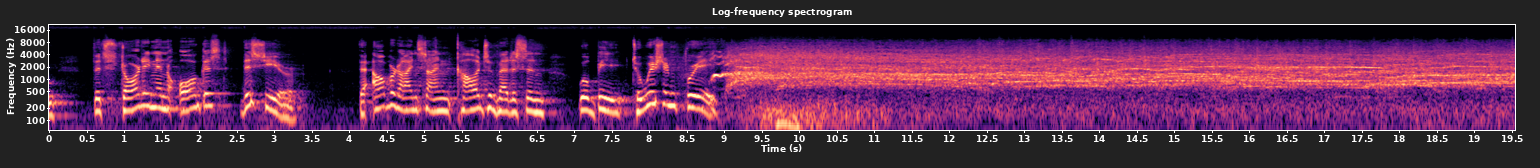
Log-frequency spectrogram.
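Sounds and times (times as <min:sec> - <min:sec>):
speech: 0:00.0 - 0:03.4, 0:04.1 - 0:09.4
auditorium crowd cheering: 0:08.8 - 0:19.5.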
